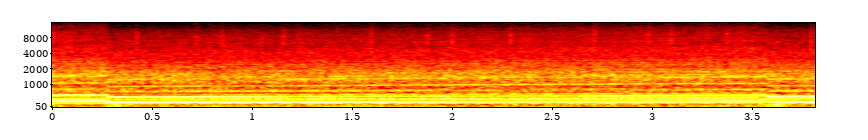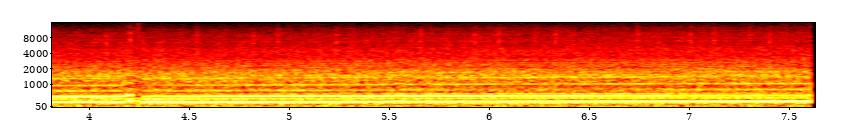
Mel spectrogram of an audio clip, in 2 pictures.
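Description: A racing car engine roars steadily, dropping in pitch with each gear change.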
